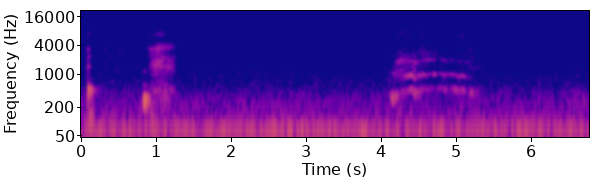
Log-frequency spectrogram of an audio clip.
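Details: Indoor cat, mostly quiet at first apart from a couple of sharp clicks, then a single soft, falling meow lasting about a second, heard faintly over a low background hum.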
